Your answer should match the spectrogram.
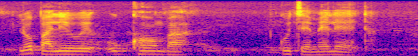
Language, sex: Swati, male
